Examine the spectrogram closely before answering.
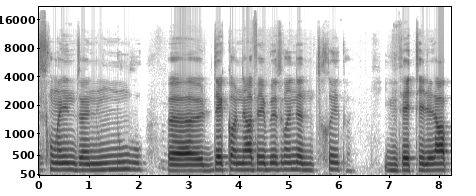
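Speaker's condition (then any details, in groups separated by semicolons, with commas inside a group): Ataxia-telangiectasia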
